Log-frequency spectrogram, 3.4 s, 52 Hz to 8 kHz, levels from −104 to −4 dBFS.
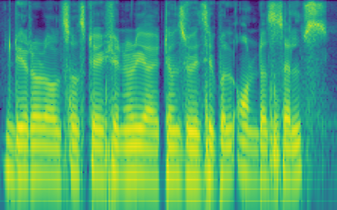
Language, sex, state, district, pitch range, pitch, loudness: English, male, Assam, Kamrup Metropolitan, 115-125 Hz, 120 Hz, -13 LUFS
